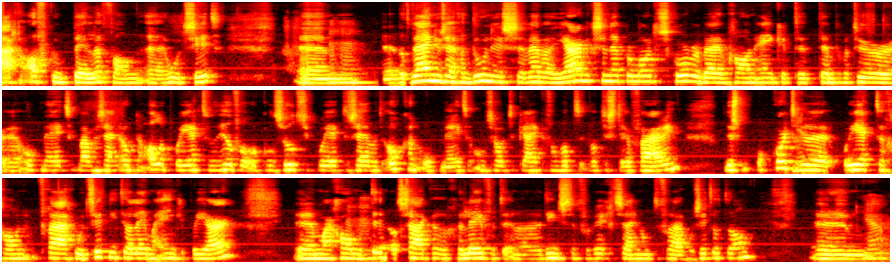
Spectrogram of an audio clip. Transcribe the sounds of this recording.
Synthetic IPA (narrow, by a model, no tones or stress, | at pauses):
aːχənɑfkɵntpɛləvɑnəɦuətsɪt | ə | ʋɑtʋɛjnyzɛjnχaːndunɪsʋəɦɛbənənjaːɹləksənɛpəmowtəɹskʊːɹʋaːɹbɛjʋəχəʋownejnkɪːɹdətɛmpəratyːɹʔɔpmejtəmaːɹʋəzɛjnowk̚naɹʔɑləprowjɛk̚tənɦɪːlˠvɪːlˠkɔnzɵlˠtsiprojɛk̚təzɛjnʋəːtowkχaːnɔpmejtənɔmzowtə̥kɛjkənvɑnʋɑtʋɑtɪzdəɛɹv̥aːrɪŋ | dɵsɔp̚kɔɹtərəprojɛk̚təχʋownvraːχəɦuətsɪtnitɑlejnmaːɹejnkɪːɹpɛɹjaːɹ | əmaːɹχəʋoːnmətejnɑsaːkəχəlejvəɹtɛndinstəvərɪχtsɛjnɔmtəvraːχəɦuzɪt̚dɑt̚dɑn | ə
